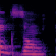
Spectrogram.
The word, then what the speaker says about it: exemple: L'avant-dernier mot est exemple. Ici, X se prononce comme exercice.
